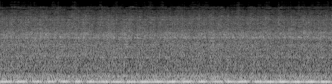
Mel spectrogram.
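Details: Jeep engine with stalling problem, firing order 1-5-3-6-2-4; lopsided, shaking idle as two loose fuel injector connectors kill cylinders 1 and 3 when touched, misfire.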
